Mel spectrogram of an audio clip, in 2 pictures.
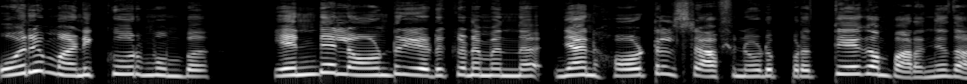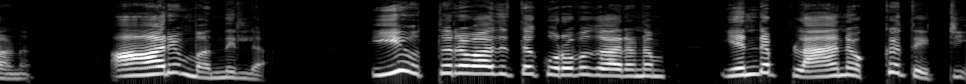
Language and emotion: Malayalam, angry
